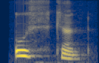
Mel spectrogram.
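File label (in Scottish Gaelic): "uircean", Scottish Gaelic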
